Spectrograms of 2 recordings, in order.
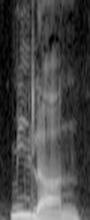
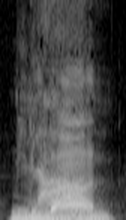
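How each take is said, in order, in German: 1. Die Betonung liegt auf der ersten Silbe. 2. Die Betonung liegt auf der zweiten Silbe. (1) "Der eigentliche Name ist ja Milan" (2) "Aber das ist ja jetzt der Milan"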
